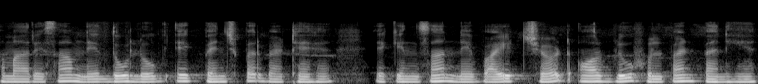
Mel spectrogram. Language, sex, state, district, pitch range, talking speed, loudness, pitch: Hindi, male, Bihar, Katihar, 125-140 Hz, 165 wpm, -16 LUFS, 130 Hz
